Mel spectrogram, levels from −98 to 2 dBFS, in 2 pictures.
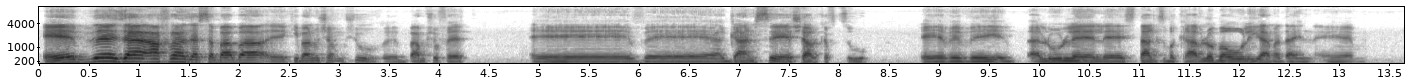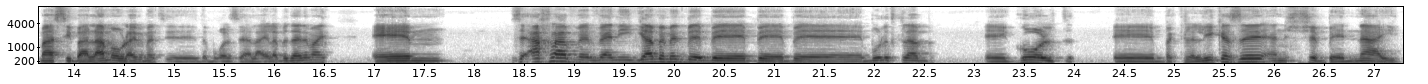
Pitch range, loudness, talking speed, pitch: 100-130 Hz, -24 LUFS, 105 wpm, 115 Hz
